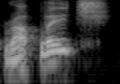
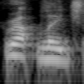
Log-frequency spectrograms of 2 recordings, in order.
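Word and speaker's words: Routledge: be submitted to now how do you say that is it rut that's right oh it is rutl later this year for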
